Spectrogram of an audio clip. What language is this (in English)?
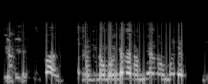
Swahili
